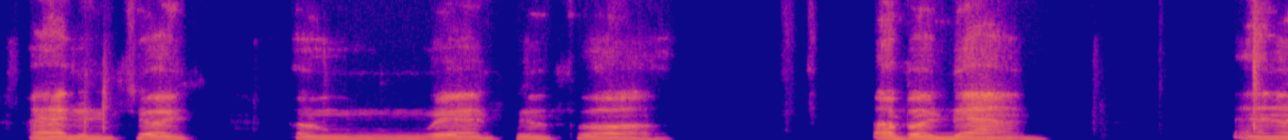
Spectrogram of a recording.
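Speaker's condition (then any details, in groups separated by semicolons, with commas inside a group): Parkinson's; affects handwriting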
